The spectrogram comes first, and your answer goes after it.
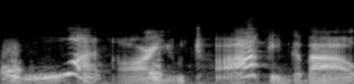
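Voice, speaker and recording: Extremely high in pitch, the voice is a put-on character voice. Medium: read story.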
